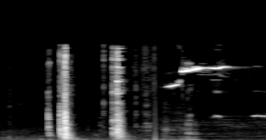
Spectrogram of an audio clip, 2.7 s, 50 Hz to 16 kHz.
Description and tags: Open Gate and Who do you Hate?
A simple wooden gate that unlocks & opens. Two sounds used first sound is Gate Latch from the one and only mhtaylor67 and the second sound being Opening Kissing Door made by the genius planet earthsounds! Thanks for the sounds you two!!
open, wood, opening, latch, wooden, kissing, gate, unlock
